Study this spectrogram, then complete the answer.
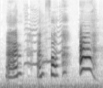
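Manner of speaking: high rising scream of falling. Acted. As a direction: cry out as you drop. Character falls screaming.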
